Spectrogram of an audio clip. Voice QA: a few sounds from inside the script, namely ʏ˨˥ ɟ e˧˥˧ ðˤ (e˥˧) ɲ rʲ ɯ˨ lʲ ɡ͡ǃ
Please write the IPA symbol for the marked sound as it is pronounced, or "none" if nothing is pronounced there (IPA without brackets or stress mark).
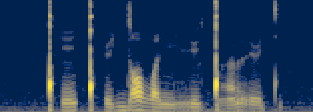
e˨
